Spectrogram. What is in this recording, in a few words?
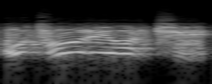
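Serbian player friendly fire mood med; War Thunder; speech srb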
